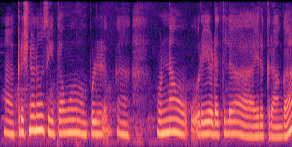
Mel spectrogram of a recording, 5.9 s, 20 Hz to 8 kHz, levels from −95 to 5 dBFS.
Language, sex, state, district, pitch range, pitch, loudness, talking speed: Tamil, female, Tamil Nadu, Kanyakumari, 195-220 Hz, 205 Hz, -14 LUFS, 90 wpm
